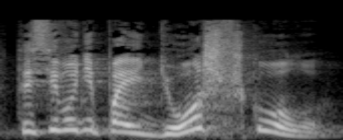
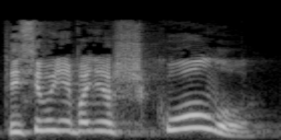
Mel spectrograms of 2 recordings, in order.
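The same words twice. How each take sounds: First: The stress falls on the word пойдешь. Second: The stress falls on the word школу. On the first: Asks whether you will go or not, or ride. "Пойдешь или не пойдешь?" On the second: Asks whether the destination is school or somewhere else. "В школу или на каток"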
